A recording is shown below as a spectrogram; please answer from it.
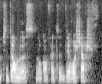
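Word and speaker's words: Peter Bosz: En néerlandais, on dit bien Peter Boss.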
